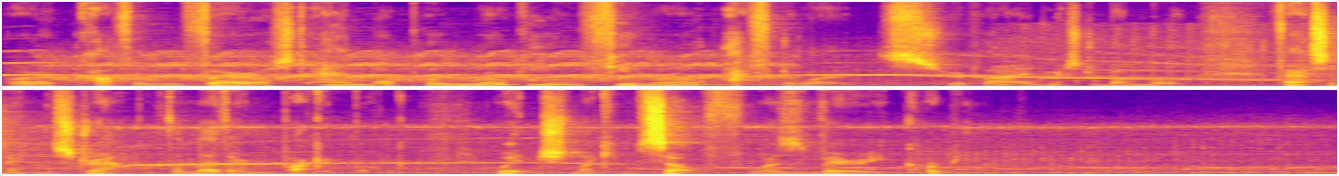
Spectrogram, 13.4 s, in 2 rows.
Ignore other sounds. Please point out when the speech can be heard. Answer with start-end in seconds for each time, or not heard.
0.0-11.6.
